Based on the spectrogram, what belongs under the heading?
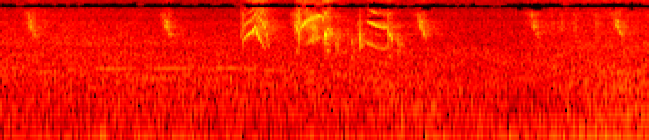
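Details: A brown-eared bulbul calls for its mate. A short burst of harsh, descending squeals sounds mid-clip, with faint high chirps and a soft low background drone.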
